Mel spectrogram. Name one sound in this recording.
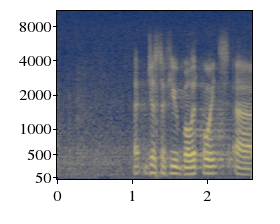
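A second man speaks calmly into a microphone.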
